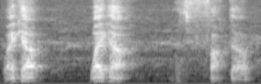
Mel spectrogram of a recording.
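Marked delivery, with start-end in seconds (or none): 0.0-1.4 louder, higher call to rouse someone; mock urgent wake-up call. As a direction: call at the screen to wake him. Calling to the wrestler on screen.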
